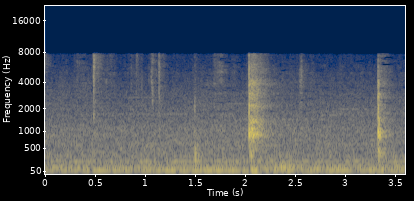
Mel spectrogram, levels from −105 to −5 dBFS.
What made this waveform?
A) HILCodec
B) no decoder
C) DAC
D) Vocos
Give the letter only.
B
